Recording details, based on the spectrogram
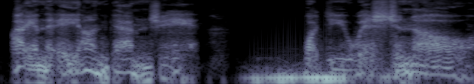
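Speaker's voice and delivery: very slow, ghostly whisper. Voicing a spirit speaking through whispers in the fog: whispering spirit voice. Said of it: "through the whispers in the fog".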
